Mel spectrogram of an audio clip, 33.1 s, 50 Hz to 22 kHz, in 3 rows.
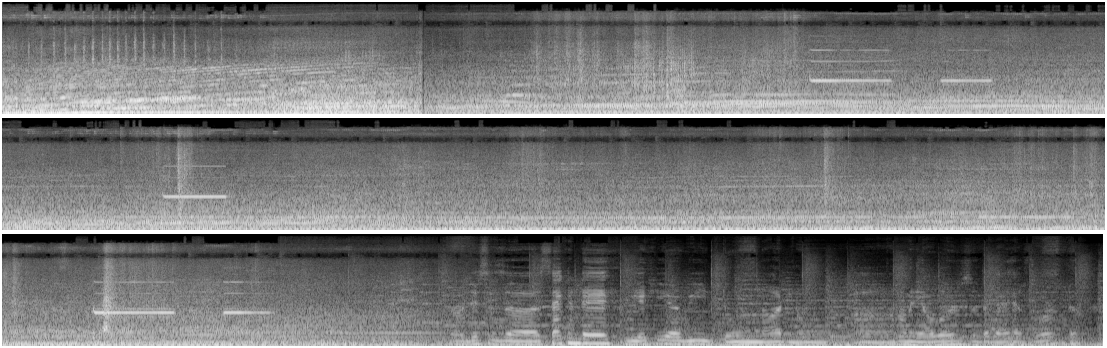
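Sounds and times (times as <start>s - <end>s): backup alarm beeping: 0.0s - 4.2s, 7.2s - 19.2s, 22.4s - 25.7s
diesel engine under load: 0.0s - 33.0s.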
